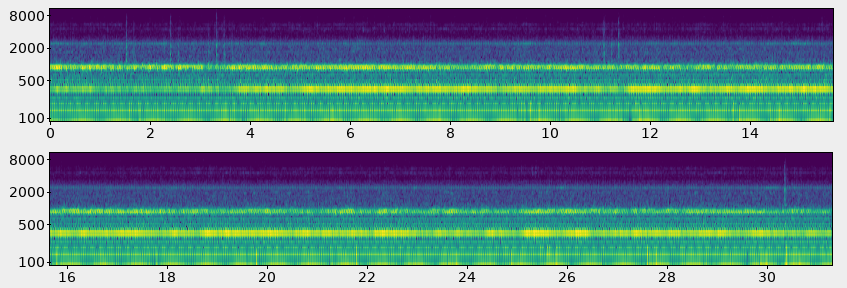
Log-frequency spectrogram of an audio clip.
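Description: Steady electronic drone of several held tones coming through the computer's audio, unchanging throughout.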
